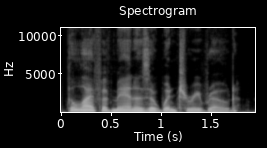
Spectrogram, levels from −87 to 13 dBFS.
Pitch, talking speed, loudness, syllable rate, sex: 185 Hz, 245 wpm, -18 LUFS, 5.4 syllables/s, female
